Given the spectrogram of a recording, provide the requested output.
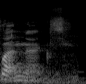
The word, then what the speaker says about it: Latinx: As a group, we all need to decide what term we use, Latinos, Latinas, Latinx. It's pronounced Latinx. Why? Latinx is a term that's used to be inclusive of everybody.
